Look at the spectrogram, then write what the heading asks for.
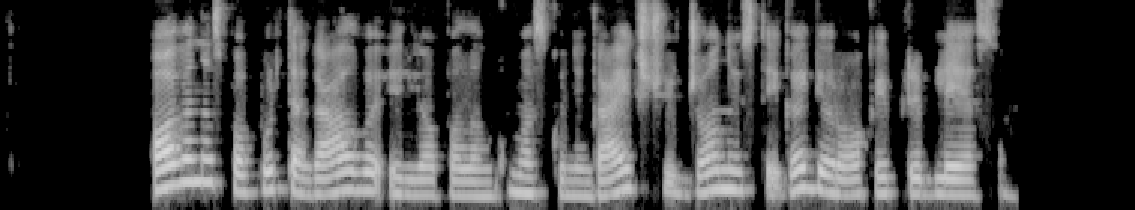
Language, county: Lithuanian, Vilnius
